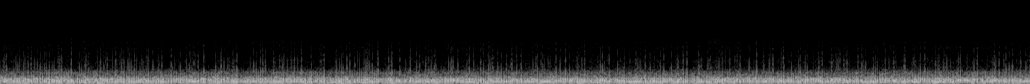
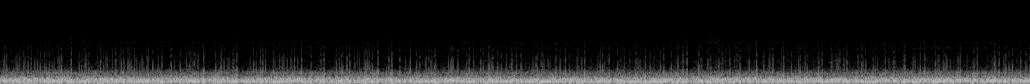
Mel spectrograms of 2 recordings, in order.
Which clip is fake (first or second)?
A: first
